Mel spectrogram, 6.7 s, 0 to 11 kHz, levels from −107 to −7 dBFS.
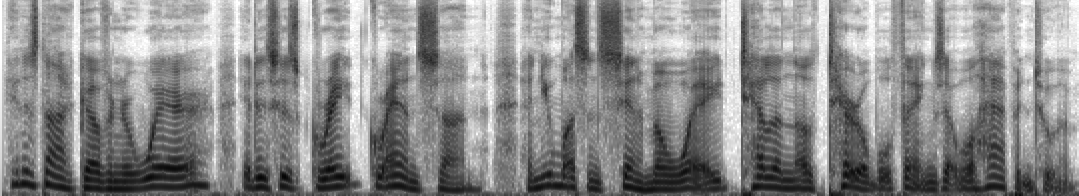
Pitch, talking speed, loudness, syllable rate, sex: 145 Hz, 220 wpm, -17 LUFS, 5.3 syllables/s, male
